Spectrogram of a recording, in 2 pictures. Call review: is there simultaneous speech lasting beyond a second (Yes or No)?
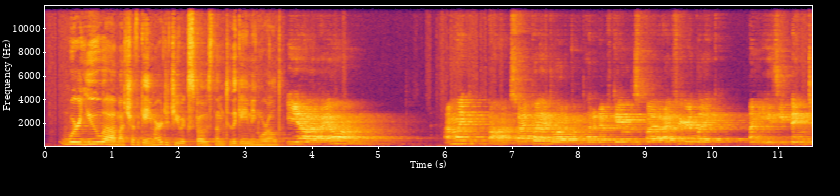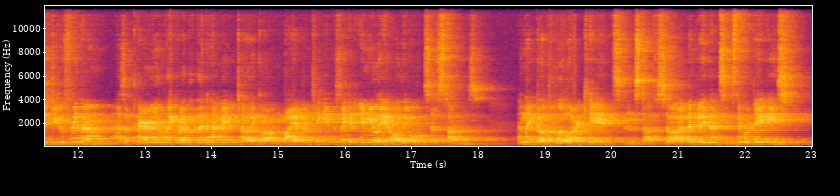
No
